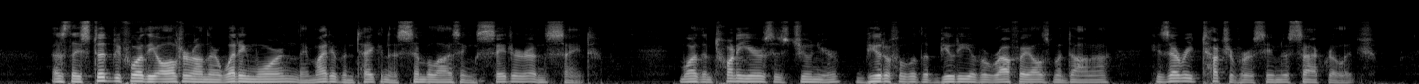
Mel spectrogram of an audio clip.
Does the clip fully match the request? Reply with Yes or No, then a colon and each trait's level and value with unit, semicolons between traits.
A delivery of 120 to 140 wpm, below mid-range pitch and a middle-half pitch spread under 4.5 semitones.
No: average, 175 wpm; low, 120 Hz; average, 3.3 semitones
